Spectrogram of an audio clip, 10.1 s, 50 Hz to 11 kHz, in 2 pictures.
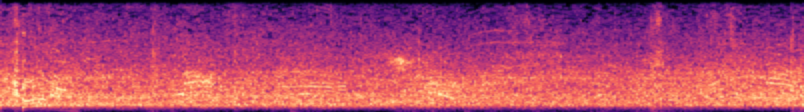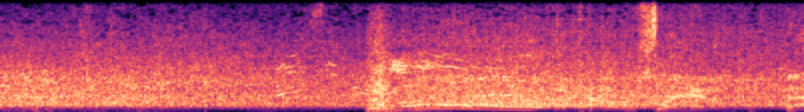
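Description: A heavy body-slam impact lands in the WWE 2K25 wrestling video game, a single thud arriving late over a steady arena crowd roar, with a commentator's voice running throughout.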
